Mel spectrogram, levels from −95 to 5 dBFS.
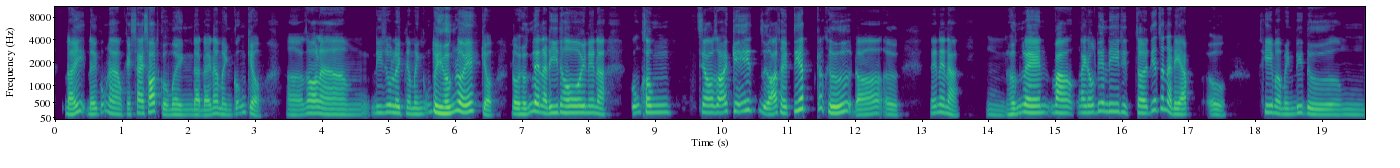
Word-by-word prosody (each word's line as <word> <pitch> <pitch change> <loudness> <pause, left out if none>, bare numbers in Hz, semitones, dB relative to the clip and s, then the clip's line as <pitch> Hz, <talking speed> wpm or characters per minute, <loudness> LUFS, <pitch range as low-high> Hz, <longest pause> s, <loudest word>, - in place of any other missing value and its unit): Đấy, 165 +11 +1
đấy 160 0 -1
cũng 220 +8 -11
nà 175 -5 -1
một 150 - -8
cái 155 - -5
sai 185 +3 0
sót 225 +5 +6
của 150 -2 -3
mình. 145 0 -4
Đợt 145 - 0
đấy 140 0 -2
nà 180 - -1
mình 150 -4 -6
cũng, 180 +7 -8
kiểu, 170 - -2 0.3
ờ, 145 0 -7
do 185 0 +3
là 155 -3 0 0.4
đi 195 +1 -6
du 215 +1 0
lịch 190 -2 +1
là 170 - -1
mình 165 0 -3
cũng 220 - -12
tùy 210 - +7
hứng 185 +3 +6
thôi 245 -5 +7
ấy, 245 - +5
kiểu, 135 - 0 0.3
nổi 165 -2 +2
hứng 160 +10 -2
lên 230 -3 +6
là 190 - +3
đi 195 +3 +1
thôi 200 0 +3
nên 195 -1 -2
nà 165 -3 0 0.4
cũng 195 +3 -3
không 210 0 0 0.4
theo 205 -1 0
dõi 205 +2 +3
kỹ 245 +2 -1
dự 190 -10 -2
báo 175 +4 +3
thời 195 -3 0
tiết 255 +12 +4 0.2
các 340 +1 -6
thứ, 205 +4 +5
đó, 155 +5 -1
ừ, 145 -2 -5 0.5
thế 190 +1 -5
nên 210 -2 -1
nà, 150 -7 -2 0.4
ừm, 140 -3 -14
hứng 160 +7 -2
lên 200 -1 +4
vào 195 -3 +4
ngày 200 0 -1
đầu 205 +1 0
tiên 240 +2 -3
đi 235 0 -2
thì 215 -2 -5
trời 190 -1 +2
tiết 275 +7 -5
rất 315 -1 -2
là 260 - +3
đẹp, 160 -2 +1 0.3
ừ, - - -8 0.7
khi 210 -1 -1
mà 185 -3 -1
mình 160 0 -6
đi 195 - -3
từ, 175 - 0 0.4
ừm, 145 -1 -11
190 Hz, 230 wpm, -24 LUFS, 160-210 Hz, 0.7 s, tùy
